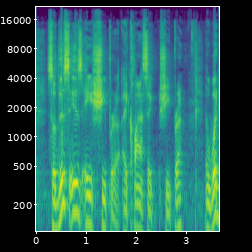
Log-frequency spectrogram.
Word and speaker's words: chypre: this one is c-h-y-p-r-e so it looks like Kuiper or chipper in English but it's actually pronounced shebra so this is a Shipra a classic Shipra and what does that mean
